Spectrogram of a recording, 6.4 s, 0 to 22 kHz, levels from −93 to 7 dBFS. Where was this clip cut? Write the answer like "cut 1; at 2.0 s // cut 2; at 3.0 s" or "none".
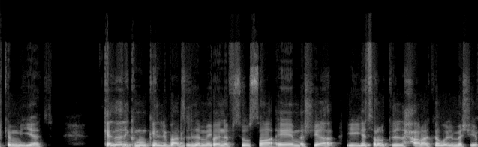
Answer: cut 1; at 2.5 s // cut 2; at 2.8 s // cut 3; at 4.0 s // cut 4; at 4.6 s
